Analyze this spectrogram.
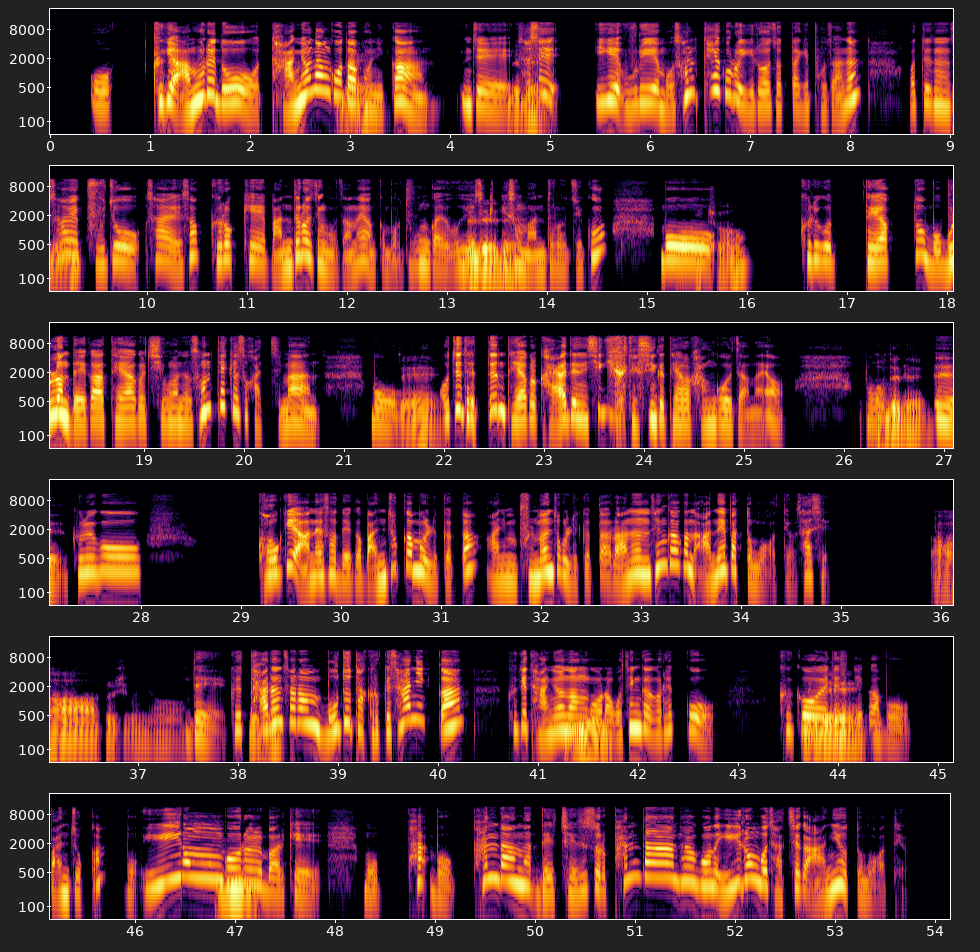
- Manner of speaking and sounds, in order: tapping; laughing while speaking: "됐으니까"
- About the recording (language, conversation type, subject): Korean, advice, 소속감을 잃지 않으면서도 제 개성을 어떻게 지킬 수 있을까요?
